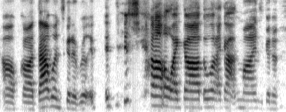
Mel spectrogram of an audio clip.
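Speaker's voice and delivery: usual speaking voice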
